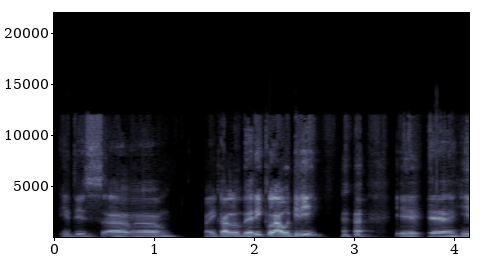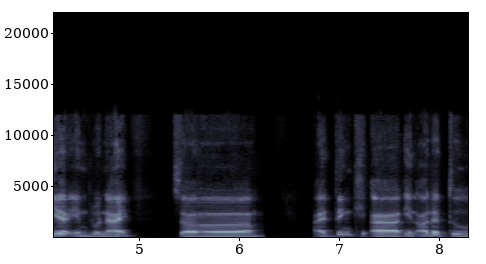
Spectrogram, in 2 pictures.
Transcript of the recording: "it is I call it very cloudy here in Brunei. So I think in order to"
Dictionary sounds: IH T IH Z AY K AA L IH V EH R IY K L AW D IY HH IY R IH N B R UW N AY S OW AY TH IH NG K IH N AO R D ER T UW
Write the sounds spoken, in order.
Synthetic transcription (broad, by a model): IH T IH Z AY K AA L IH V EH R IY K L AW D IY HH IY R IH N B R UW N AY S OW AY T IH NG K IH N AO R D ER T UW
